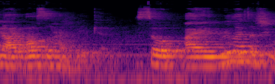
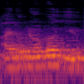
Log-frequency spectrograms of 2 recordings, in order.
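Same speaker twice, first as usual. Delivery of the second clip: normal talking voice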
